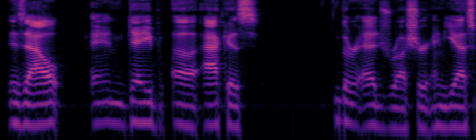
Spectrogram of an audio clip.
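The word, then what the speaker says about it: Jacas: out and Gabe uh Ais their edge rusher. And yes, Blake looked it up beforehand. Apparently, you don't pronounce the J.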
